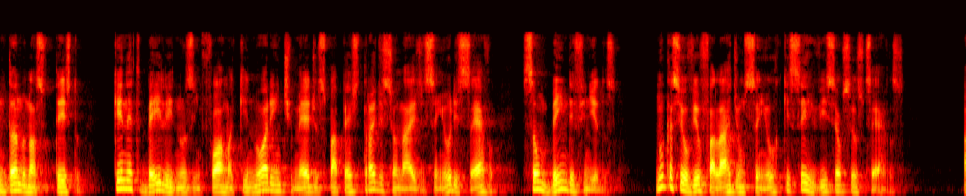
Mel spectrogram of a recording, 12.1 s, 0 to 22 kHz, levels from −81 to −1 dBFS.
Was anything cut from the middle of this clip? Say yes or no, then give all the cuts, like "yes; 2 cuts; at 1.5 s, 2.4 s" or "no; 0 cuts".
yes; 1 cut; at 10.8 s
